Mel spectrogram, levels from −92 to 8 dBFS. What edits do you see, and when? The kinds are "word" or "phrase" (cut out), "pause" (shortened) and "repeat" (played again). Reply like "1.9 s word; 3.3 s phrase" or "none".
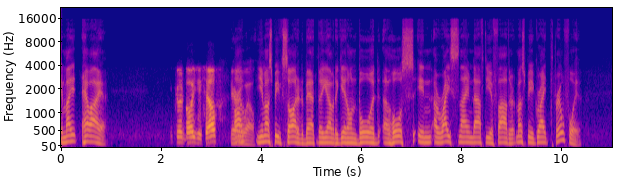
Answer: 4.4 s word; 5.1 s word

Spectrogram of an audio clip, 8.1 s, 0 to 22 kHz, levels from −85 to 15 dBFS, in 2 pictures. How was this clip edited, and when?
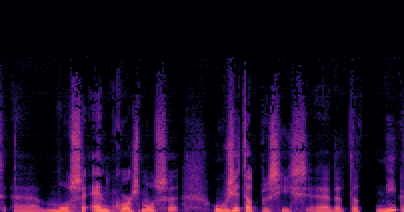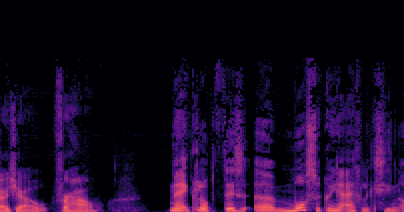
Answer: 3.6 s word; 4.0 s phrase

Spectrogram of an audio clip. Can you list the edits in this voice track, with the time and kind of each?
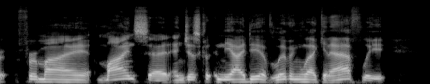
none

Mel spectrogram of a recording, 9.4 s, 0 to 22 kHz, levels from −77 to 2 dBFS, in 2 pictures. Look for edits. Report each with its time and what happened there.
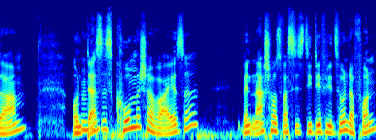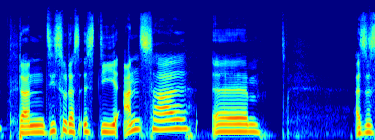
3.1 s word; 4.9 s word

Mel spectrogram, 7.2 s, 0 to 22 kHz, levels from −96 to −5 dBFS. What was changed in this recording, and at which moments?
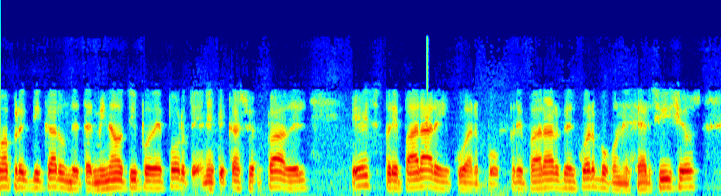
3.8 s word

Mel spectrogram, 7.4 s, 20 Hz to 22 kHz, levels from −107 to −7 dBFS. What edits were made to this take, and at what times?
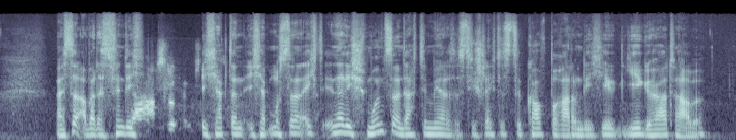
none

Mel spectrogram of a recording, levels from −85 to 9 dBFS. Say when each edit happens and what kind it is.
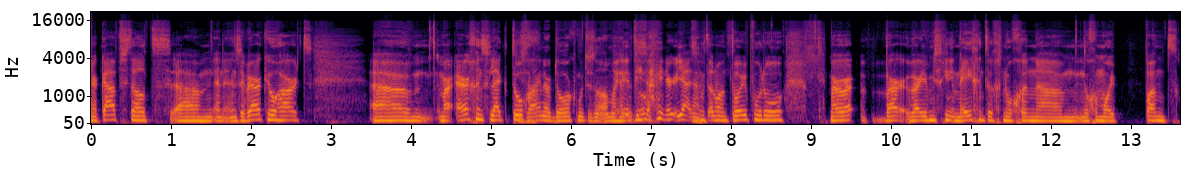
10.8 s phrase

